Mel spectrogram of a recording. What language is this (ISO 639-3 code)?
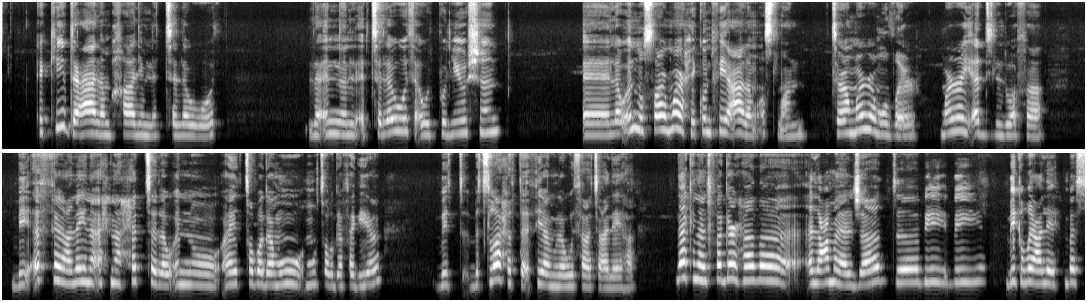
acw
